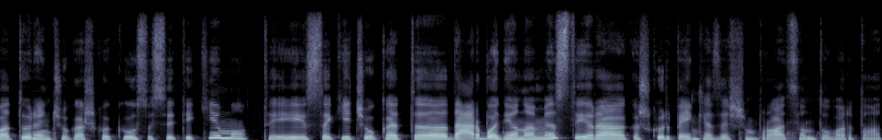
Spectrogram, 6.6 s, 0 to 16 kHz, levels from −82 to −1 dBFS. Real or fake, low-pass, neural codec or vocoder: fake; 14.4 kHz; autoencoder, 48 kHz, 128 numbers a frame, DAC-VAE, trained on Japanese speech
